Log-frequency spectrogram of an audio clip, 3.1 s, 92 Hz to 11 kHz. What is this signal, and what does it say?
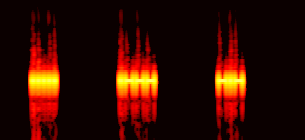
Morse code, heard as a keyed tone, about 42 wpm, spaced as for 12 wpm, 700 Hz. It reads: 5JK
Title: USA Call Signs - 6 Characters - 8x Character Spacing - 45wpm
